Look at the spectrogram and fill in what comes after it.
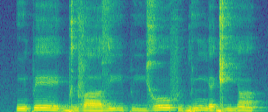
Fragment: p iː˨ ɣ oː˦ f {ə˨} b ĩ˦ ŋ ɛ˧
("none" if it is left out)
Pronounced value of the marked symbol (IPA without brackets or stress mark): ɨ˨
